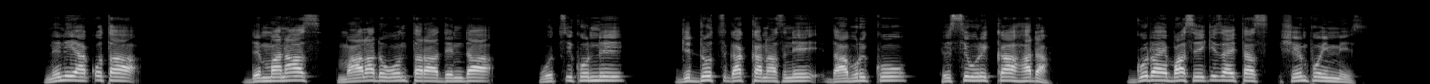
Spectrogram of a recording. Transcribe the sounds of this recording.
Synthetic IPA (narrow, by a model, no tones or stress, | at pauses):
nɛnɪjaːkʼːɔt̪ɐ | d̪ɛmːɐnaːs | maːlɐd̪ɔwɔnt̪ːɐɾad̪ɛnd̪ɐ | wɔt͡sʼːɪkɔnːɛ | ɡɪd̪ːɔt͡sɡɐkːɐnaːsnɛd̪aːbʊɾɪkːɔ | hɛsːɪwʊɾɪkːɐɦɐd̪ɐ̰ | ɡɔd̪ɐjbɐsiːkʼɪzɐjt̪ːɐsʃɛmpːɔɪmːḛːs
